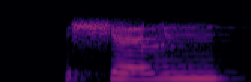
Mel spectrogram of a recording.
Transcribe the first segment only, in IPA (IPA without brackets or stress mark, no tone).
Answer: ʃ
